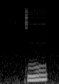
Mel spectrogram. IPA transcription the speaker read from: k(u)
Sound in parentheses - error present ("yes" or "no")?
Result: no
